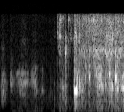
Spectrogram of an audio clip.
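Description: pouring liquid libation

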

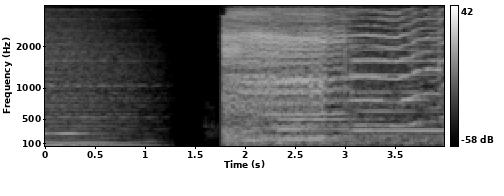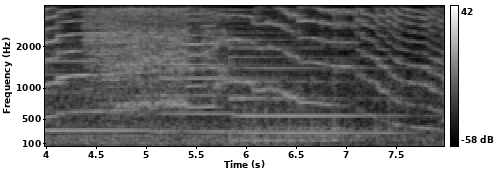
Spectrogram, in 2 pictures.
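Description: goat bleating

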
